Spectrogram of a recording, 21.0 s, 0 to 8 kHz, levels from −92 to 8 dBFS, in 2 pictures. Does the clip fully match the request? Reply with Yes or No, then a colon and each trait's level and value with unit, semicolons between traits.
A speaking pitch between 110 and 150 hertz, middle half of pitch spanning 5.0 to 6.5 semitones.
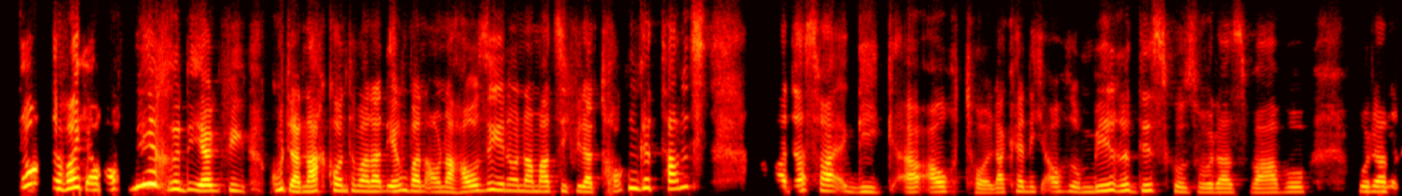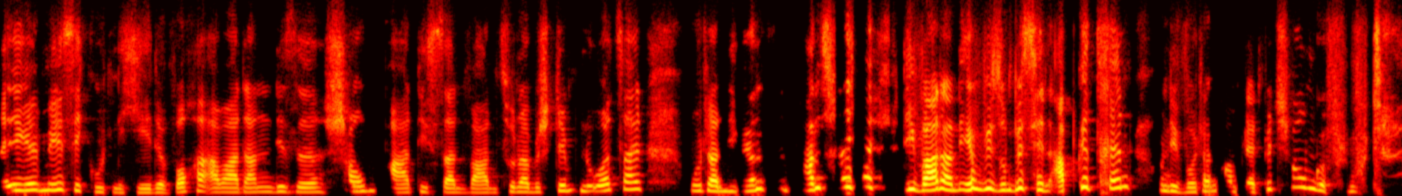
No: high, 215 Hz; wide, 5.6 semitones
